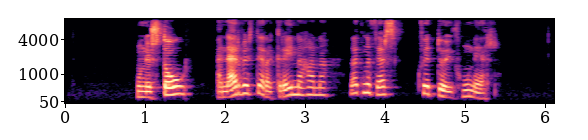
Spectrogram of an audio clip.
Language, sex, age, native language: Icelandic, female, 40-49, Icelandic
